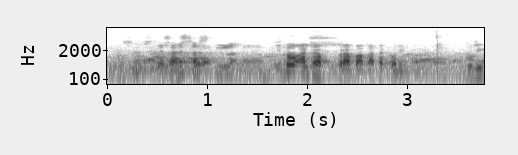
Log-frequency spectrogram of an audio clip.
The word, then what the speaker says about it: MesaStila: Bacanya Mesa Stila. Mesa Stila.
